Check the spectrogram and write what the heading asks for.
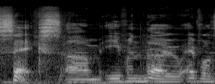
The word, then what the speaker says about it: CeX: cex or which i believe uh is actually pronounced sex um even though everyone says cx but it's actually technically called sex uh for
